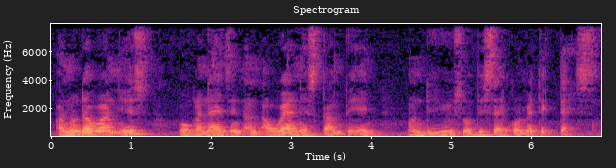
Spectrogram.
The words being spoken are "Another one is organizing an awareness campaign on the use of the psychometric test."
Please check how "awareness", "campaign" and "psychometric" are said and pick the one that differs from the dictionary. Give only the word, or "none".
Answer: psychometric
